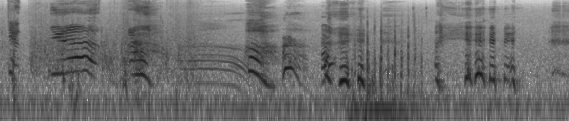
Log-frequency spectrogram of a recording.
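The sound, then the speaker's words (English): Water splashes and sloshes in a short burst of wet, clattering movement as a dog is helped out of salt water, mixed with strained, effortful vocal sounds. “Here, let me help you out of the water.”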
